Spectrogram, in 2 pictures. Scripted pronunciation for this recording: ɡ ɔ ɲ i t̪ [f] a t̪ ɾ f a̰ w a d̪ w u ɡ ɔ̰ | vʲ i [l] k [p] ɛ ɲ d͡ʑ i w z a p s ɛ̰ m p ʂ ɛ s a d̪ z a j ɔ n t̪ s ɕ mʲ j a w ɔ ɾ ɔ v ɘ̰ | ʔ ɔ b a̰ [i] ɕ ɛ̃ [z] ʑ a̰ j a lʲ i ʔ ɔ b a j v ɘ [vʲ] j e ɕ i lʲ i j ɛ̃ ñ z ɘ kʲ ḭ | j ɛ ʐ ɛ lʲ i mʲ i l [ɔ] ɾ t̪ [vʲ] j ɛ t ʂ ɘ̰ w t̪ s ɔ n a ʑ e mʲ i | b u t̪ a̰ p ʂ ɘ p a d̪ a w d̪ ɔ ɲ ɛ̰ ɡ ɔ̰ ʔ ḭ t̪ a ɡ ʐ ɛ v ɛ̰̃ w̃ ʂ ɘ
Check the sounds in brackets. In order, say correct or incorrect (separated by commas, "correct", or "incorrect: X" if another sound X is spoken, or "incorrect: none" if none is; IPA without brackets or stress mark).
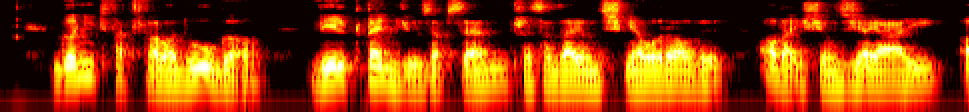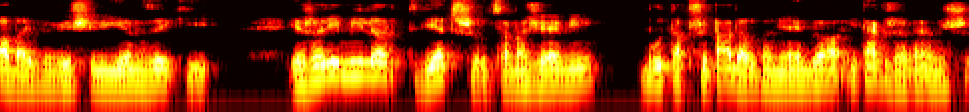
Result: correct, correct, correct, incorrect: j, correct, correct, correct, correct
